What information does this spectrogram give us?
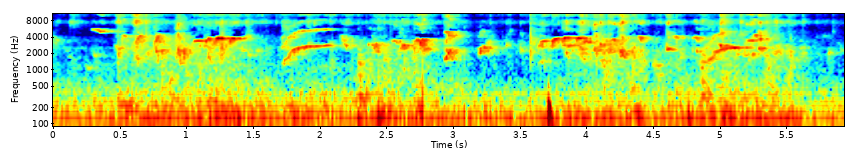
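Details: Pet canaries at a snack center of egg and fruit sticks and honey treats: quiet scattered chirps and short upswept twitters over a faint indoor hum.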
